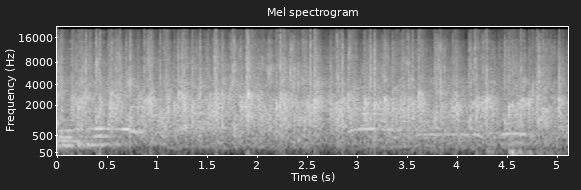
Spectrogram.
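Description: Steady, loud applause from an audience honoring vice-presidential candidates at a student executive candidates Q&A, dense clapping filling the whole stretch with a few faint voices and crowd murmur mixed in.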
